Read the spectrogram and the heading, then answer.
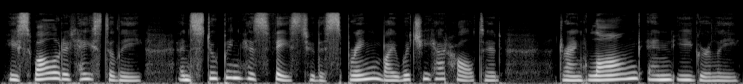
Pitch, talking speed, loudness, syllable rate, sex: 215 Hz, 160 wpm, -16 LUFS, 4.4 syllables/s, female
